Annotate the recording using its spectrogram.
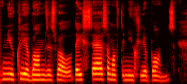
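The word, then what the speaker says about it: Tsar: nuclear bombs like the SAR bomb uh it isn't S A it's actually TS a bomb uh but you don't pronounce the T okay they're equipped with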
